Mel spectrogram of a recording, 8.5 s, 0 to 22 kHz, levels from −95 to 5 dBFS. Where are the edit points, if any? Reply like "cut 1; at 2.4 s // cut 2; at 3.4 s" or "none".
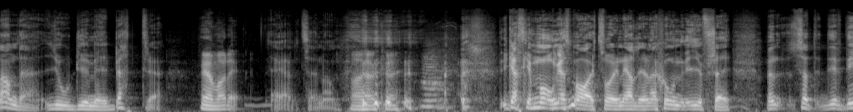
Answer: none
